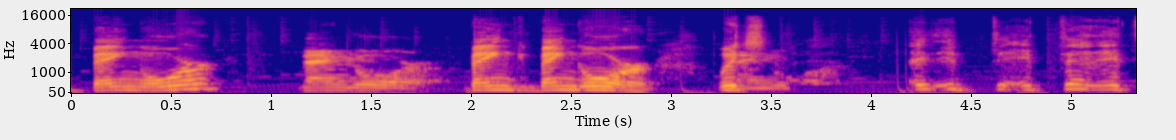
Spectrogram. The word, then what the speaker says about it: Bangor: It's Banger Banger. Banger man. Banger man. So, a little little inside joke. So, apparently I was pronouncing it wrong the whole time. I kept saying banger, but it's bang bangor.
